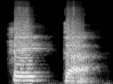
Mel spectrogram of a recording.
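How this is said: The word begins with a 'th' sound. The speaker is from Spain. "if you're born and raised in Spain, you're going to pronounce the letter Z as theta"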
